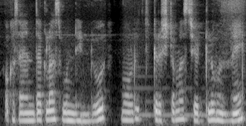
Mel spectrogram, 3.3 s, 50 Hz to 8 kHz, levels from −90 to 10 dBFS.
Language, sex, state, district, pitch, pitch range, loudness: Telugu, female, Telangana, Hyderabad, 195 Hz, 180-210 Hz, -14 LUFS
